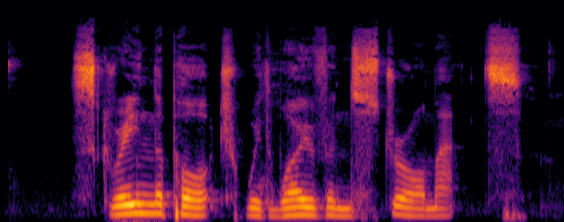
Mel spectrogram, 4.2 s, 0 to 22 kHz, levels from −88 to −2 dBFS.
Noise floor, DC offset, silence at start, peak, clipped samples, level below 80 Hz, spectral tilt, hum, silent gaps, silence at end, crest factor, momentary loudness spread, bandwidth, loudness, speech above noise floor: -55 dBFS; under 0.1%; 0.55 s; -4 dBFS; under 0.1%; -60 dBFS; -3.5 dB/octave; none; none; 0.35 s; 20 dB; 11 LU; 14 kHz; -22 LUFS; 32 dB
